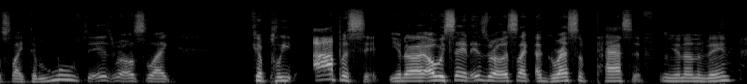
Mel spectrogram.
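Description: This man has an unremarkable speaking voice, fairly high in pitch, with an American accent and ordinary pitch variation, captured on a very clean recording with a silent background. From US Pacific Northwest, Seattle. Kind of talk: casual interview conversation.

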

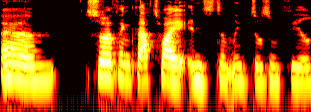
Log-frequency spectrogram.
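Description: A woman with a Liverpool accent speaks at a fairly slow pace on a very clean recording with a silent background. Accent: Scouse. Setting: home recording in front room. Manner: animated, joking.

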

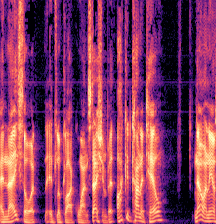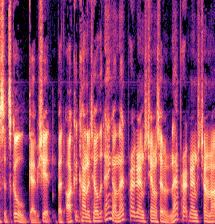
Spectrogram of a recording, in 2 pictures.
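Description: A man's bright, sharp voice with vocal fry, very wide pitch swings and an Australian accent, at a fairly quick pace over a quiet background. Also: medium pitch for a man. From Tasmania, Australia (Hobart). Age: 40s. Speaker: motion designer and studio owner. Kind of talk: interview. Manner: heavy breathing.

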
